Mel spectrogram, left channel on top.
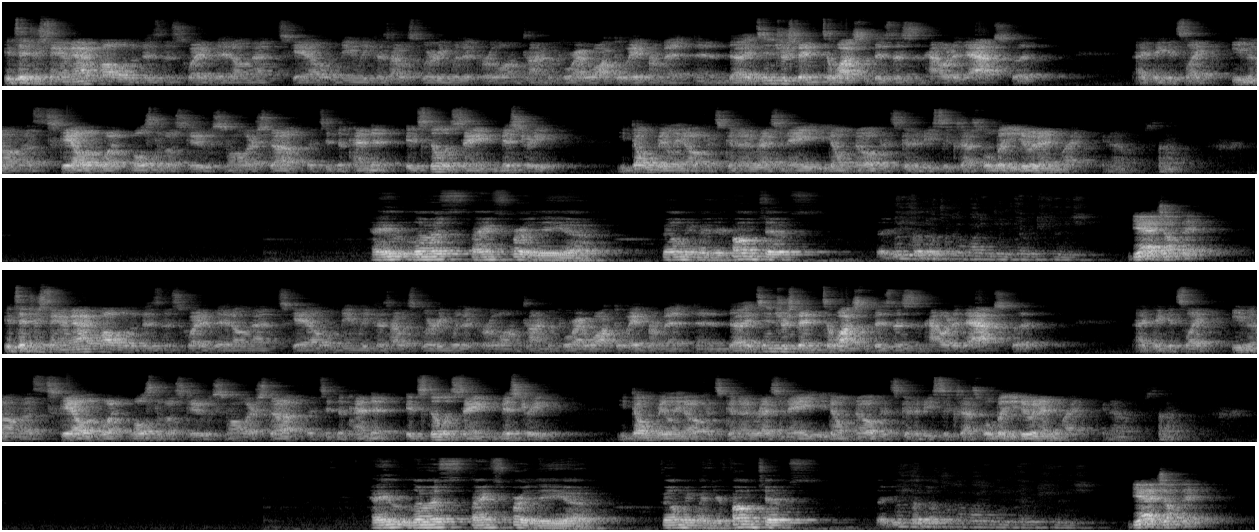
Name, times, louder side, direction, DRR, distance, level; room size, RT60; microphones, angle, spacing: voice 1, 0.0-10.3 11.3-12.0 12.3-18.0 18.7-23.8 24.1-24.2 36.4-37.0, equal, 5° right, -9 dB, 3.8 m, -23 dB
voice 2, 28.8-31.0 31.7-32.9 33.8-34.4, equal, 90° right, -5 dB, 3.5 m, -18 dB
voice 3, 34.0-35.9 36.8-37.0, left 1 dB, 75° left, -7 dB, 3.8 m, -34 dB
14.5 x 6.5 x 2.8 m, 0.93 s
head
